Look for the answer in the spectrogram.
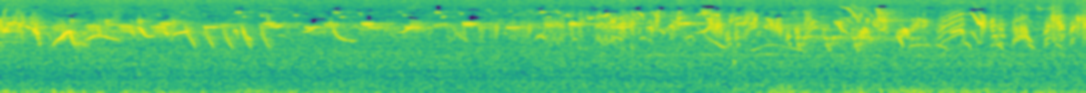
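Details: A territorial Melodious warbler sings each morning from the top of a roadside bush in the Brenne, central France, pouring out a fast, babbling song of varied chirps, twitters and short whistles over a low rumble of wind.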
